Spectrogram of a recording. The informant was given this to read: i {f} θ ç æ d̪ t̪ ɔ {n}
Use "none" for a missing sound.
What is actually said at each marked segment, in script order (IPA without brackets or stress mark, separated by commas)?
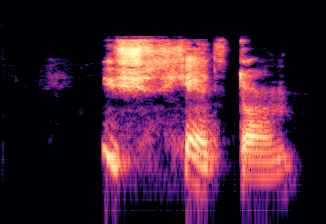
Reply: ʃ, m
